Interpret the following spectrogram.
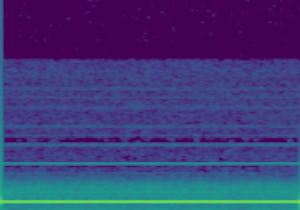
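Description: A steady, unwavering pure test tone, the line-up tone sent on the Assembly's plenary programme signal between repeats of the spoken ident.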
